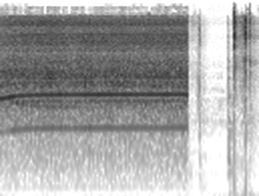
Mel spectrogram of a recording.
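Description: Screws driven by a power driver into a wooden boom to fit a mainsheet attachment on a Drascombe Lugger, a steady whirring drive that stops abruptly, followed by a short burst of mechanical clicking.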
